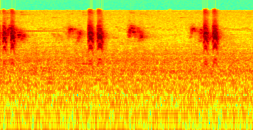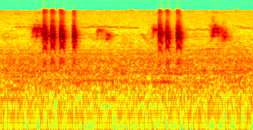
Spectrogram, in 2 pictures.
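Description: Small birds chirping: short, high chirps in quick groups of two to four, repeating about every second, over a faint steady hiss.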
